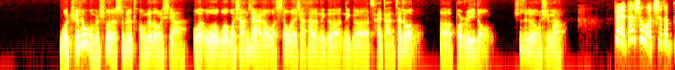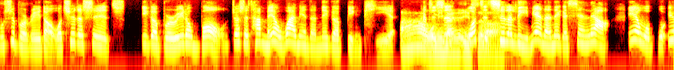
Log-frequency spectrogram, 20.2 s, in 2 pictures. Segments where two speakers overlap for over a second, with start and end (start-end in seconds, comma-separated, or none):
16.4-17.7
